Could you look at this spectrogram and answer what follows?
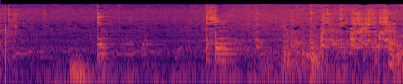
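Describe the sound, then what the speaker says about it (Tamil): Onions sautéing in a pan for mutton biryani, with green chilies and ginger added, give a continuous close sizzle broken by a few scraping stirs and spoon knocks, with no talk. "வெங்காயம் நல்லா வதங்கட்டுங்க"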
